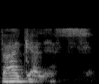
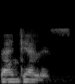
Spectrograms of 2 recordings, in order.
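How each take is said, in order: First: The name is said without an N sound. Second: The name is said with an N sound. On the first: The speaker calls it right. "The N is not pronounced in in, um, in Greece" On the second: This is how it is said in England. The speaker calls it wrong. "I've always been hearing it in England anyway, pronounced as [name]"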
